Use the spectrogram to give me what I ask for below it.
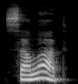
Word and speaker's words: салат: because the word has two syllables. Salat.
